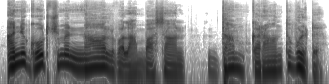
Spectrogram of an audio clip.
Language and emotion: Kashmiri, fearful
